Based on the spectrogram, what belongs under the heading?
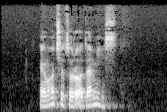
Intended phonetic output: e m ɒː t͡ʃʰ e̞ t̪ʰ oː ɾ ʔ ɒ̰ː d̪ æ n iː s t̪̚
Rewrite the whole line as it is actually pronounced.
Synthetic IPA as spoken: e m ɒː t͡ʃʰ e̞ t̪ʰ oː ɾ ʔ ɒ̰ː d̪ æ m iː s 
